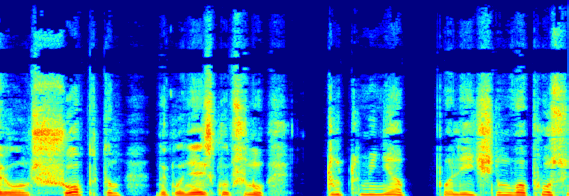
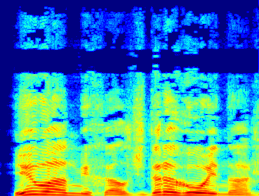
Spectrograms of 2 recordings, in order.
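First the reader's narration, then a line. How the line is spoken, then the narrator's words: Speaking while laughing. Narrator (Russian): заговорила, чему-то смеясь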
